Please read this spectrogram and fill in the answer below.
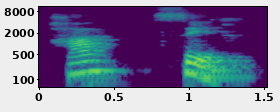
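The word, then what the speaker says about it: חָצֵר: Hatser. Hatser. Hatser é a pronúncia última, que significa o quê?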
